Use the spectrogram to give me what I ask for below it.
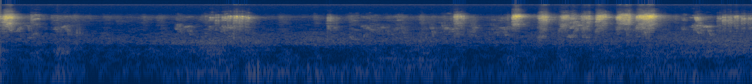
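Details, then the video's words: Singing bird giving high, thin chirps and short twittering bursts, sparse at first, then a faster run of bright notes near the end; soft low background rumble. "Bird sing song madár ének"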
